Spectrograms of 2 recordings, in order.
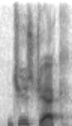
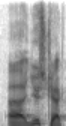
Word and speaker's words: Juszczyk: Fullback Kyle Juszczyk, oh wow, I just butchered his name. Juszczyk, there you go, said he assumed the 49ers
